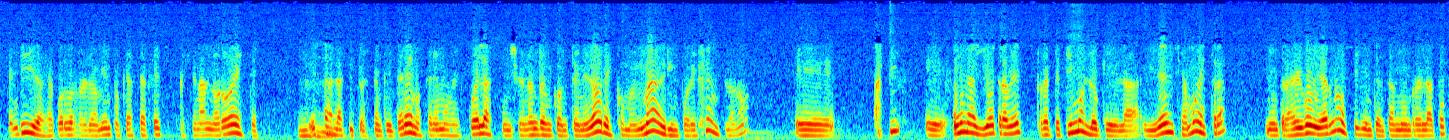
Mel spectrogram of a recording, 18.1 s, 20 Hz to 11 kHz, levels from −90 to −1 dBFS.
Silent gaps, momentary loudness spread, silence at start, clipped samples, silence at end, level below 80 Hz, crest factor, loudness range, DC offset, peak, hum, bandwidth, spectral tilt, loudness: none; 12 LU; 0.1 s; under 0.1%; 0.05 s; -52 dBFS; 14 dB; 5 LU; under 0.1%; 0 dBFS; none; 10.5 kHz; -9 dB/octave; -15 LUFS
